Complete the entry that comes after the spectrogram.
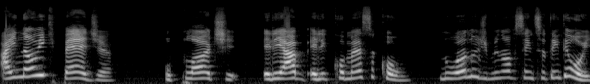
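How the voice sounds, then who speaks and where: The voice has lively intonation and a dry, close sound with no echo. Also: woman. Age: 20s. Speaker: podcast host. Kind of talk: casual chat.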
